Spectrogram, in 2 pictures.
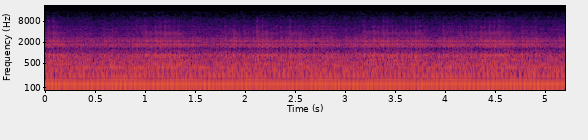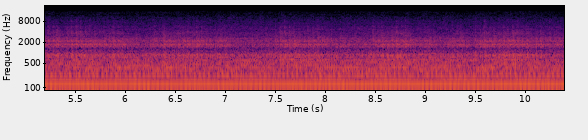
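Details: Bathroom exhaust fan humming steadily low with a light buzzy rattle coming and going intermittently, returning days after a May 1 service; a deep hum had also grown louder over months.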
